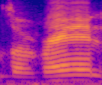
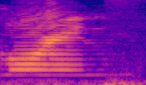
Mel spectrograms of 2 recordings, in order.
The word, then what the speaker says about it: Lauryn: You can pronounce it Lauren or Lauren.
